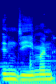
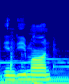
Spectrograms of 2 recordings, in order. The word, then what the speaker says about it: Indemon: mispronouncing it but no it is in Demon not IND demon just me being weird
